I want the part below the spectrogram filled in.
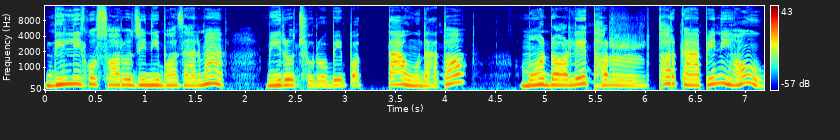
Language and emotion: Nepali, fearful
